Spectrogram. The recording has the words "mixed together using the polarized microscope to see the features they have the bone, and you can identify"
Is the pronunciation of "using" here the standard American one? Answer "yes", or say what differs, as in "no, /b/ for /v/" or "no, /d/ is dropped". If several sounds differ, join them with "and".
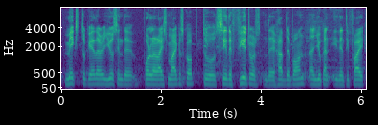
no, /s/ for /z/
